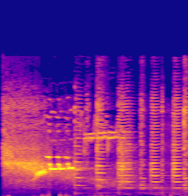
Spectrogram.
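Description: A short chirping bird call, a quick rising whistle and a few rapid chirps, at the start, followed about a second in by an upbeat electronic intro jingle.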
